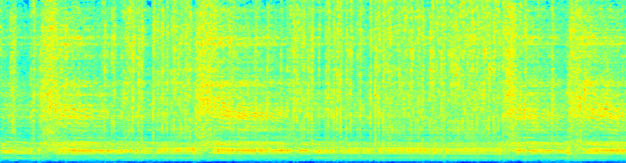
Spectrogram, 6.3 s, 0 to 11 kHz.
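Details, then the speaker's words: Poulan 5200 chainsaw, last run 5–6 years earlier, fired up again after reassembly. A steady high-pitched buzz holding even speed with no stumbling or surging; starts and runs well. Normal running. "This thing runs good, though. It starts good."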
